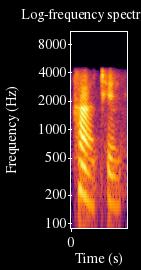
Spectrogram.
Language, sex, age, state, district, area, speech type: Gujarati, female, 60+, Gujarat, Ahmedabad, urban, conversation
